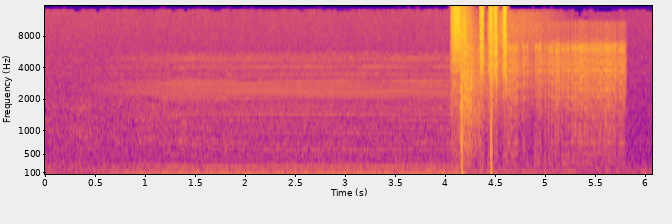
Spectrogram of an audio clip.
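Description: High-voltage electrical arcing on a utility pole as a woodpecker is shocked: an electric buzz swells from about half a second in, a burst of sharp cracks comes about four seconds in, then a hissing crackle that cuts off suddenly near the end.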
